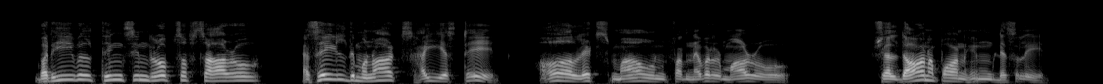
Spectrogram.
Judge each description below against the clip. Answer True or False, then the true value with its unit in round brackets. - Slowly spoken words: True (130 wpm)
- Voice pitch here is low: False (160 Hz)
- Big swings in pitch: True (6.6 semitones)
